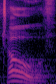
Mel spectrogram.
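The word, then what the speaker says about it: טוב: The word is tov. T-O-V-E is the way we'd spell it.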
